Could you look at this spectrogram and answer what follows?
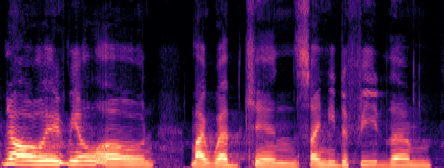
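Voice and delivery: put-on high, slow, drawn-out childish protest; mock desperate wail. Emo kid pulled back by his braids, wailing in protest. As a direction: cry out like a hammed-up tantrum.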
